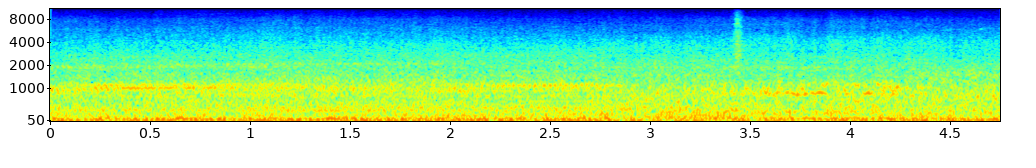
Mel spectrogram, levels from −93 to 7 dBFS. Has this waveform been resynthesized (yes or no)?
no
